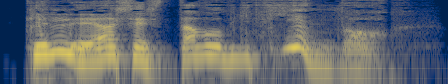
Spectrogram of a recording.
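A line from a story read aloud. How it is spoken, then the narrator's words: Growled. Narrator (Spanish): gruñó Bane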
